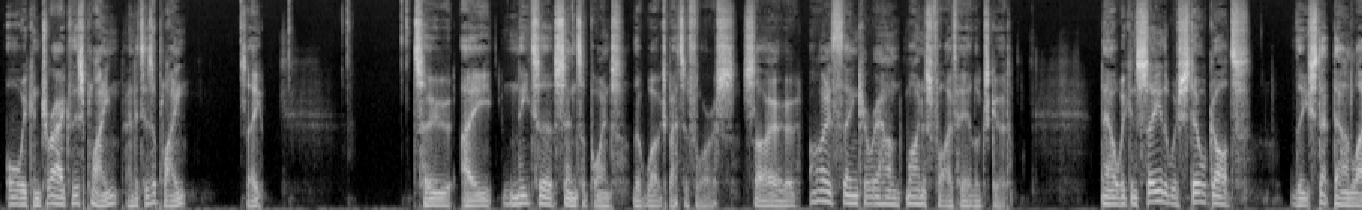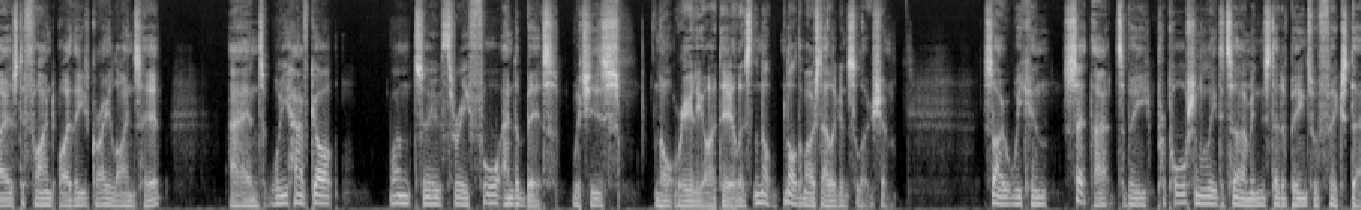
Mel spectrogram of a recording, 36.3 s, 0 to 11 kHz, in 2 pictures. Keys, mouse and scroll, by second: 3.1 right click, 4.0 right click, 4.1 right click, 4.3 right click, 5.4 click, 6.3-8.2 scroll, 12.4 click, 15.7-16.7 scroll down 5, 16.7 scroll.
